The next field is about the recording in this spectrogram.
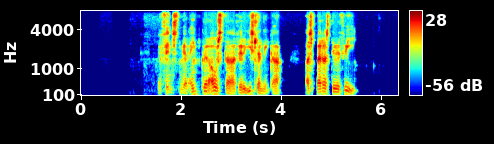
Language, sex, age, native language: Icelandic, male, 20-29, Icelandic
